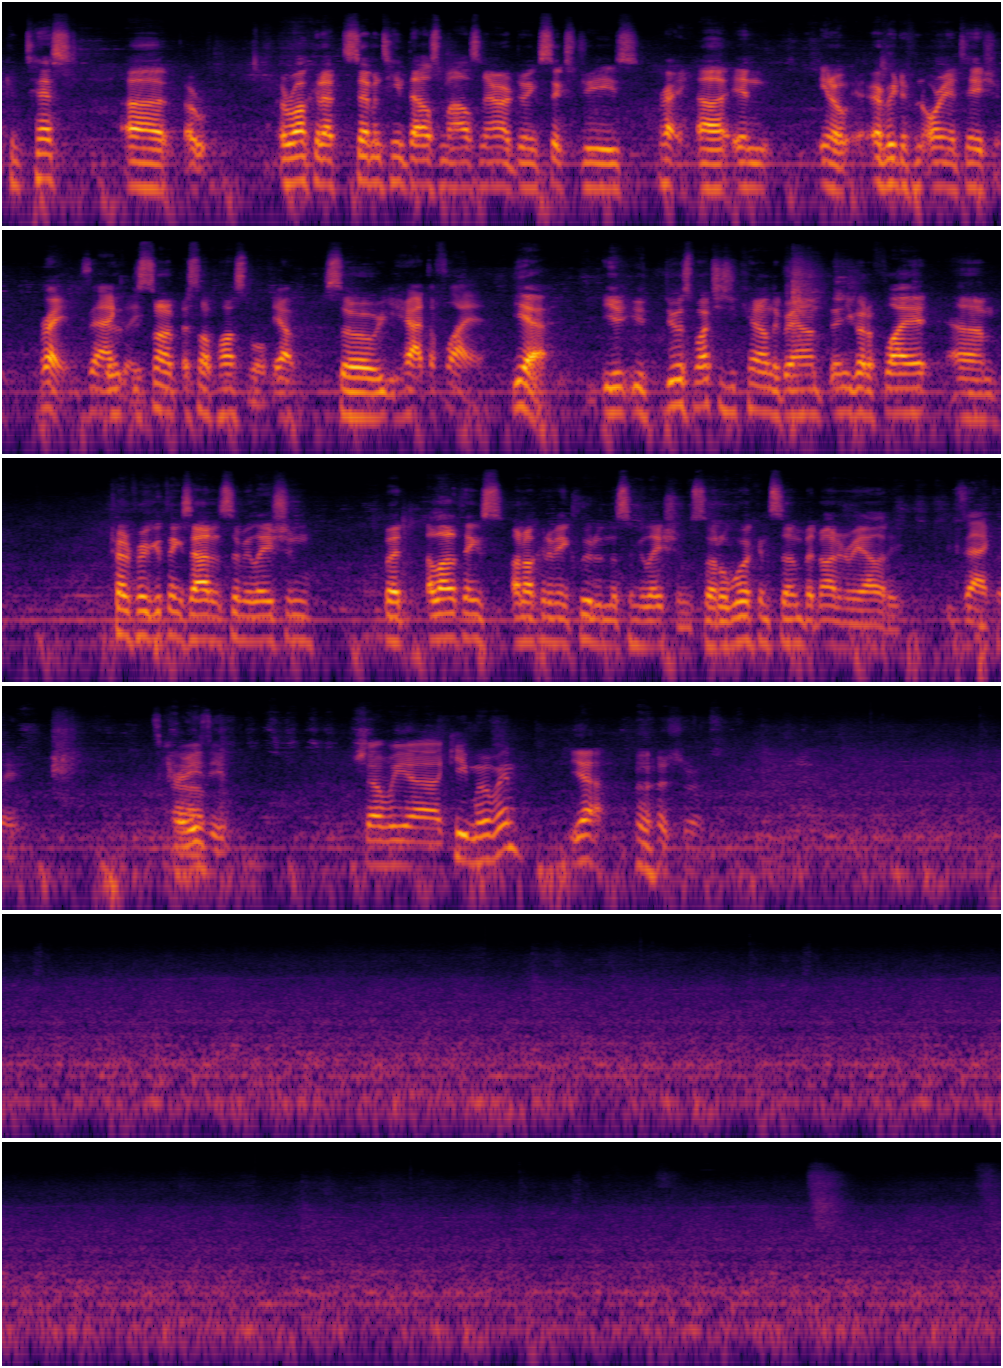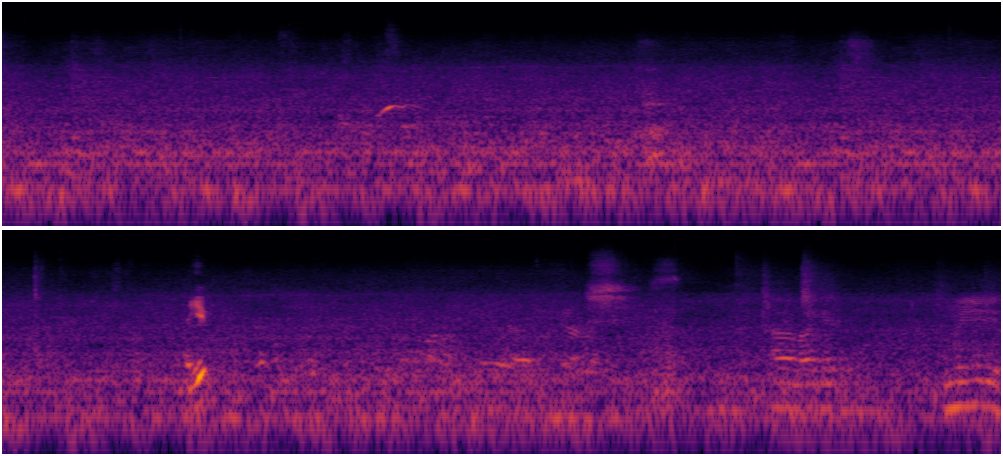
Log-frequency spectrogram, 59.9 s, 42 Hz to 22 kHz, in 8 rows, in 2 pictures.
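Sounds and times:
machinery and ventilation hum: 0.0 - 59.9.

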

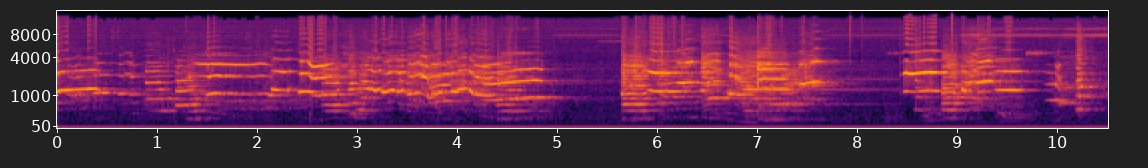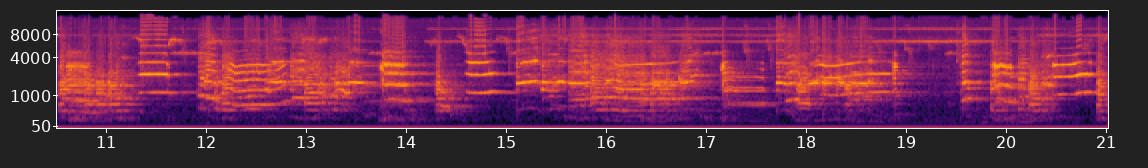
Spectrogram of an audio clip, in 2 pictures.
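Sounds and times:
band playing: 0.0 - 5.0, 5.6 - 21.0
saxophone improvising: 0.0 - 21.0.

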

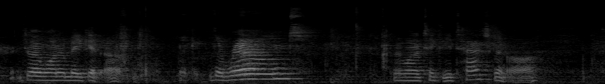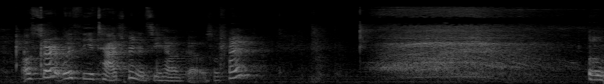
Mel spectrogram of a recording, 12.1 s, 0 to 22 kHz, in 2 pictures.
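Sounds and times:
hair dryer blowing: 9.7 - 12.0.

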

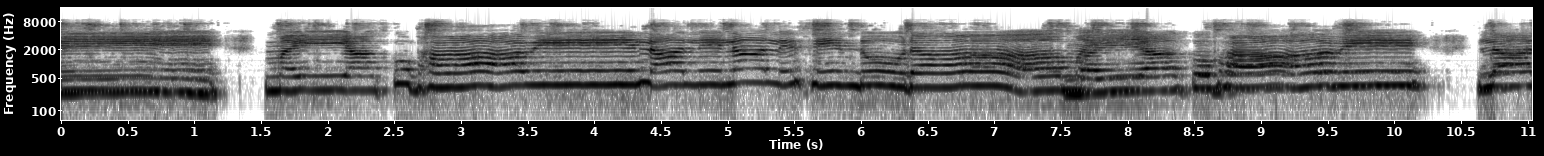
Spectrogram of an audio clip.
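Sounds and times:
high-pitched voice singing devotional song: 0.0 - 11.0.

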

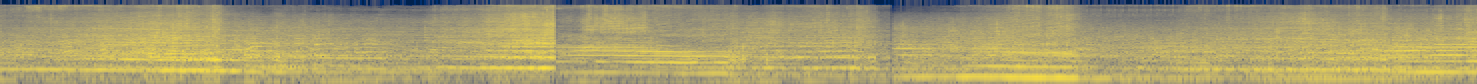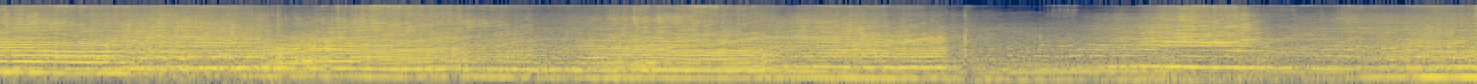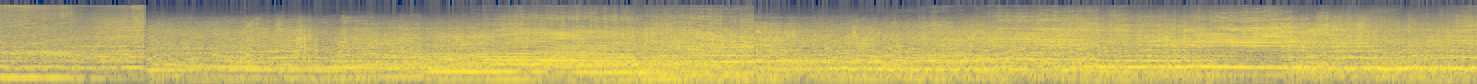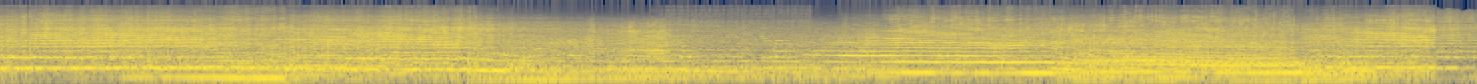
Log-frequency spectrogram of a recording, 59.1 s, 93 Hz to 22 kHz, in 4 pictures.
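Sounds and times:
race car engines accelerating: 0.0 - 59.0.

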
